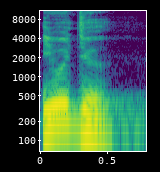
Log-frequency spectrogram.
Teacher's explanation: Jim sukun yang mati asli di tengah kalimat qalqalah sugro. Jangan lupa dipantulkan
